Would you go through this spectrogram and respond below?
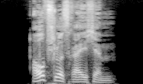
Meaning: strong dative masculine/neuter singular of aufschlussreich
- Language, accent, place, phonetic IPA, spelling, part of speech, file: German, Germany, Berlin, [ˈaʊ̯fʃlʊsˌʁaɪ̯çm̩], aufschlussreichem, adjective, De-aufschlussreichem.ogg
